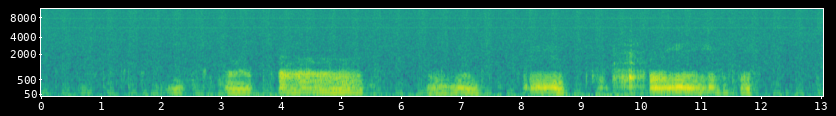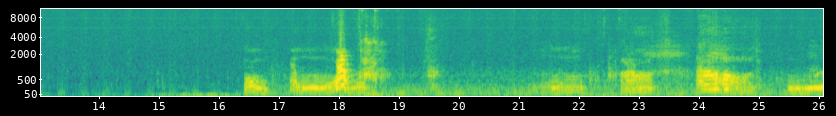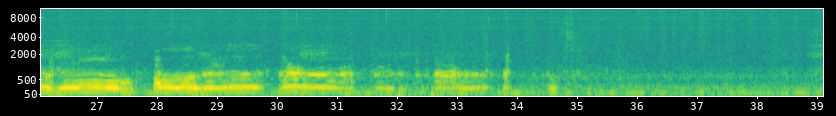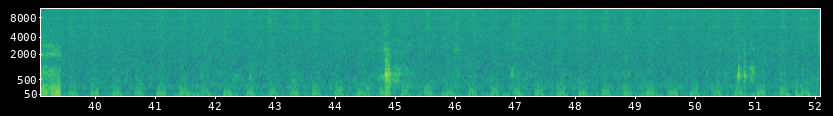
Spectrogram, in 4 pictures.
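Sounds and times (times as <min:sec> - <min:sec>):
dog growling: 0:02.1 - 0:05.4, 0:06.4 - 0:07.4, 0:08.0 - 0:12.0, 0:15.0 - 0:39.4.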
